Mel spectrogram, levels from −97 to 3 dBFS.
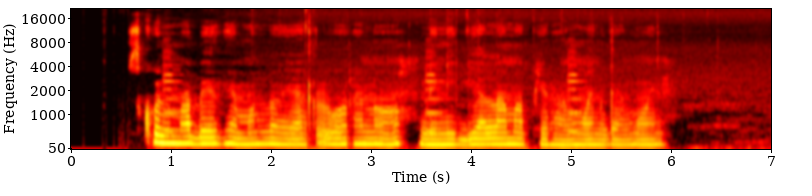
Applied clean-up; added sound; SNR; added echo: none; Bowed string instrument; 18 dB; none.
